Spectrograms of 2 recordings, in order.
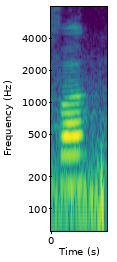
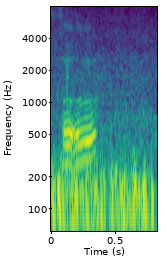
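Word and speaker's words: phở: You guys ever have pho? You might call it pho, but it's called pho. The right way to say it is like pho. The way they say it sounds so crazy.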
